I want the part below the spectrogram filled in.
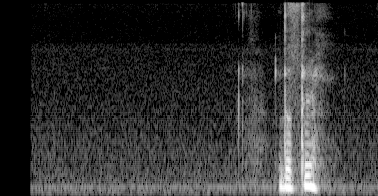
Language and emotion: Russian, neutral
